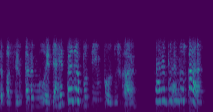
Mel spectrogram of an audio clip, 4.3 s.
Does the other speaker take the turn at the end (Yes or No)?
No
